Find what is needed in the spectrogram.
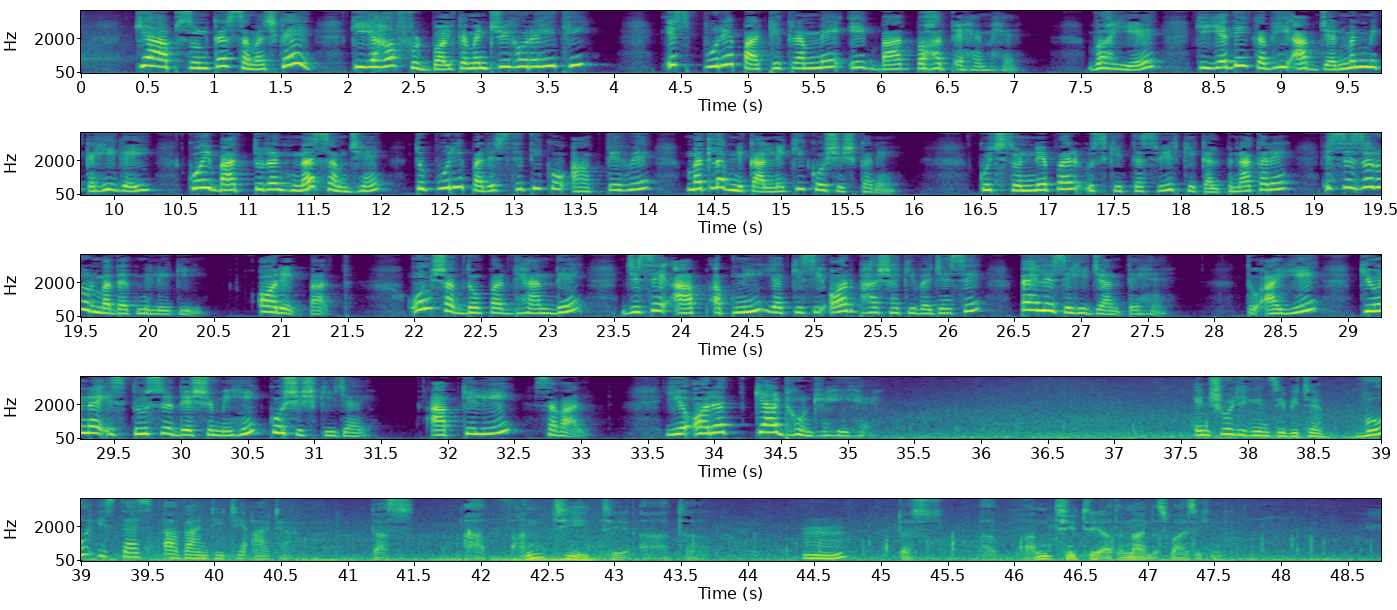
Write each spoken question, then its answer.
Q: ये औरत क्या ढूंढ रही है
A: वह अवंती theatre ढूंढ रही है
